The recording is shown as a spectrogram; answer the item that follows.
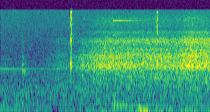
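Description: Near silence: quiet room tone with a few faint clicks, then a soft faint hiss from about a second in.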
